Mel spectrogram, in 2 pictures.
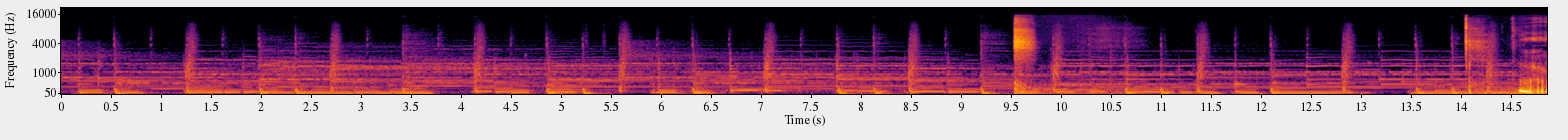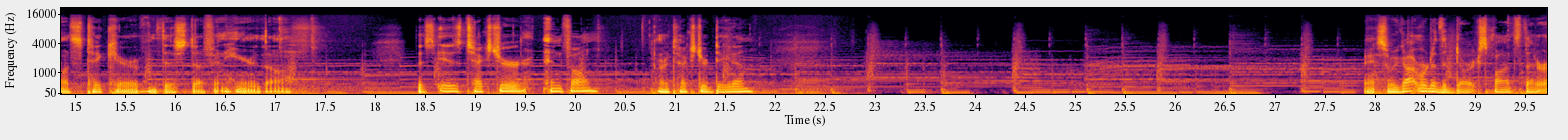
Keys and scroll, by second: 25.7 z, 27.5 space.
